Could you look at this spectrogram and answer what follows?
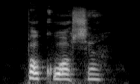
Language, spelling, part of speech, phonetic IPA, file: Polish, pokłosie, noun, [pɔˈkwɔɕɛ], Pl-pokłosie.ogg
